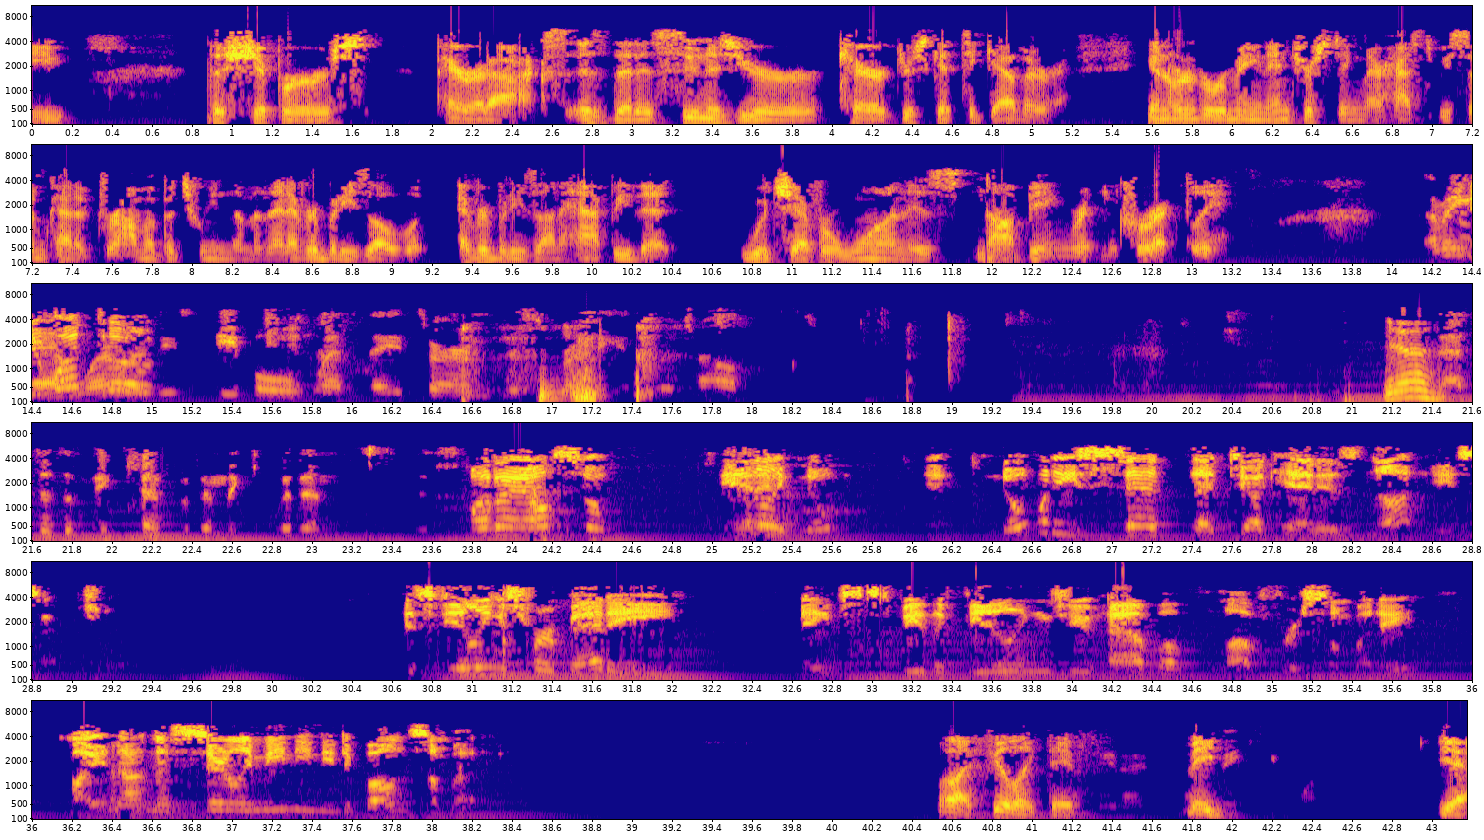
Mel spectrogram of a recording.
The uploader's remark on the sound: So this is a pretty spectacular fail on the audio-quality side, but we are working to try and fix/recover what we can.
